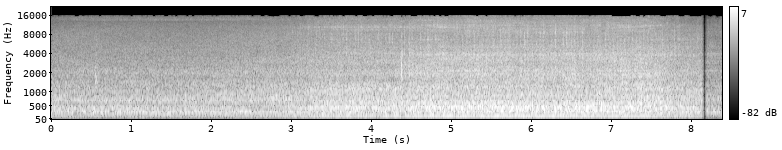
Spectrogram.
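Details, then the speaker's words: Fedders 7500 BTU window air conditioner on low fan, compressor started after a heater tripped the thermostat: a steady, even hum. It is quieter than the other unit even though its condenser coil was fully blocked with dust when acquired; it runs smoothly. "I'll start the compressor now and you can probably hear what I mean about this one being quieter than the other one this is on low speed right now"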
